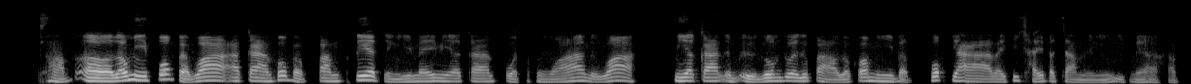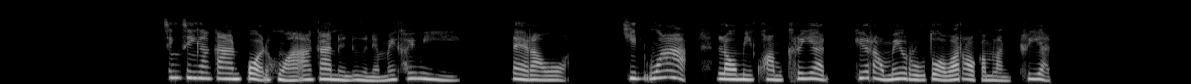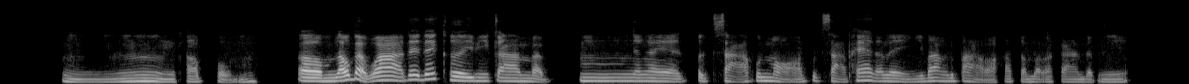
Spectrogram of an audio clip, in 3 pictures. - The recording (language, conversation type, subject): Thai, advice, ทำไมฉันถึงรู้สึกเหนื่อยทั้งวันทั้งที่คิดว่านอนพอแล้ว?
- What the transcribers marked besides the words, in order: none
